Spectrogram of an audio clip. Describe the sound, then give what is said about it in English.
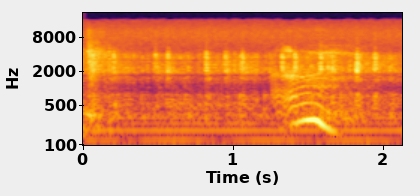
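Typewriter keys clatter at a desk in a large manufacturing plant, a faint, quick run of evenly spaced clicks. “typing at her desk in a large manufacturing plant”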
